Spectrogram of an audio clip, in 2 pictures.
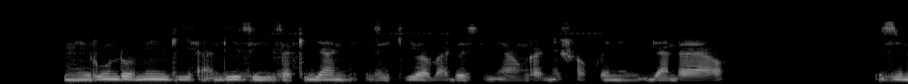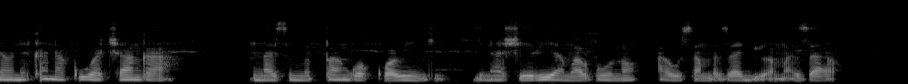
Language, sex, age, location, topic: Swahili, male, 18-24, Mombasa, agriculture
